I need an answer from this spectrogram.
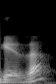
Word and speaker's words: guerra: If GU comes together, it will be pronounced as ge. If after U comes E, for example, guerra, and it will be pronounced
